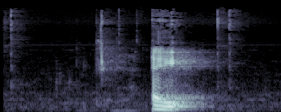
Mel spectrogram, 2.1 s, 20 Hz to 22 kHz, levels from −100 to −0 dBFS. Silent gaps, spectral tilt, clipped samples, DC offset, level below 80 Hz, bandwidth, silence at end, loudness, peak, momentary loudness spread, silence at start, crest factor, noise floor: none; -5.5 dB/octave; under 0.1%; under 0.1%; -60 dBFS; 16 kHz; 0.65 s; -20 LUFS; 0 dBFS; 21 LU; 0.75 s; 24 dB; -67 dBFS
